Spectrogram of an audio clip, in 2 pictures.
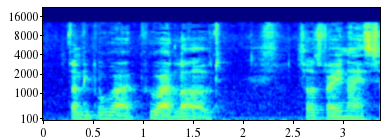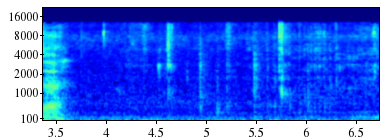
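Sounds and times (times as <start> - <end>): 
speech: 0.3 - 1.9, 2.6 - 3.7
crisp crunching and chewing food: 3.9 - 6.7.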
